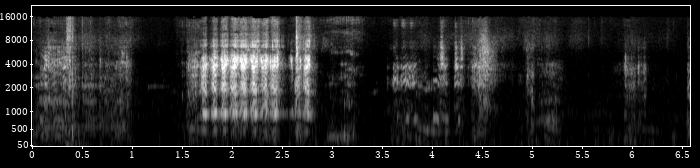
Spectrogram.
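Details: Arguing goats on June 24, 2014, with tongue flapping noted: a short cry, then a strong vibrating bleat of about a second, followed by several quieter broken bleats and shuffling.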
